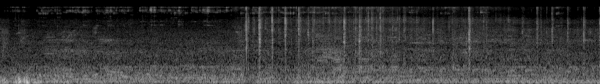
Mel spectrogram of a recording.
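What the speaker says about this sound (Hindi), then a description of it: "ये कौन कौन सी नस्ल के कबूतर हैं आपके पास? पंजाबी पंजाबी पंजाबी मद्रासी हैं" Punjabi and Madrasi pigeons in a pet coop give low murmuring coos mixed with scattered sharp flutters and clicks, fairly close, with faint voices in the background.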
